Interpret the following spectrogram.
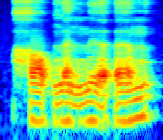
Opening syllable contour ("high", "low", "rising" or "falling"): low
